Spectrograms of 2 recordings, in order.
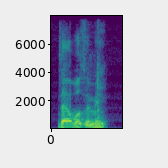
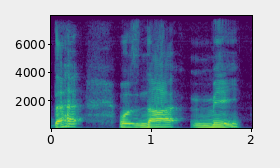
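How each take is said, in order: First: Said in the usual way. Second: Very slow quote, word by word; drawn-out, measured restatement; slow, deliberate. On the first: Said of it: "That's exactly what he said". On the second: Retold or imitated. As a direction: spell it out with weighty pauses. Restating God's words slowly for emphasis.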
